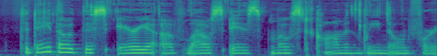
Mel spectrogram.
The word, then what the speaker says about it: Laos: Maybe I got to try beans from somewhere like Laos. Also, I should say before anyone comments, I know it's pronounced Lao. I know it is. It's Lao in almost every language including the Lao language.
